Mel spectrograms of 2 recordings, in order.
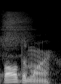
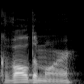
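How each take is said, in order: First: The final T sound is clearly pronounced. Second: The final T sound is left silent. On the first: "I've always pronounced the T" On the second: "Some people don't pronounce the T"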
